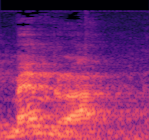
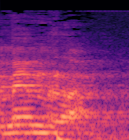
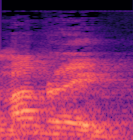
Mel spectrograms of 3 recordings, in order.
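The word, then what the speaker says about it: מימרא: begini dengan menjadi menjadi memra karena sama persis intinya sama mem memris alev ya dalam bahasa aramaik juga begitu tapi dibacanya memra bukan mamre lalu itu artinya ketika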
